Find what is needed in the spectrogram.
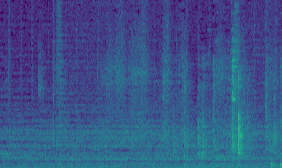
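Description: A steady low electrical hum, with a few light clicks near the end.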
